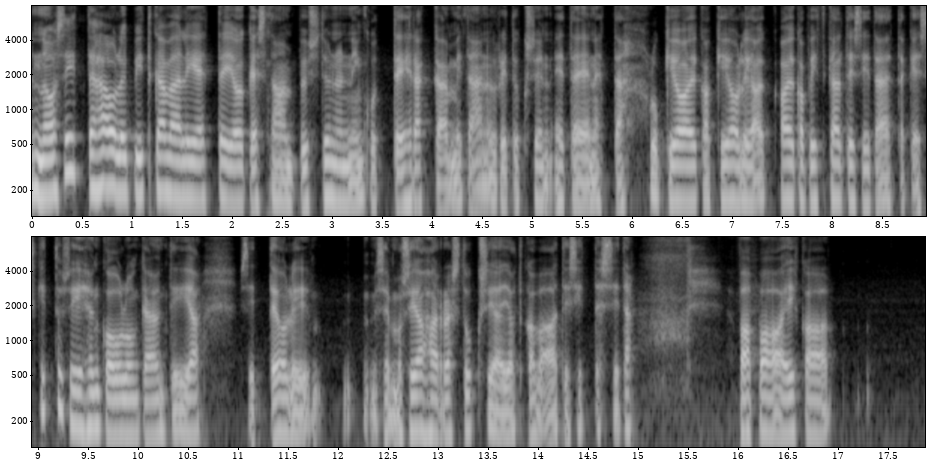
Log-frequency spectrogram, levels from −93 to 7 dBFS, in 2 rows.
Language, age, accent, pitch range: Finnish, 20-39, native, 155-190 Hz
